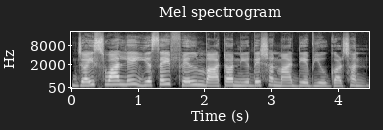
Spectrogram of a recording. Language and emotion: Nepali, neutral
